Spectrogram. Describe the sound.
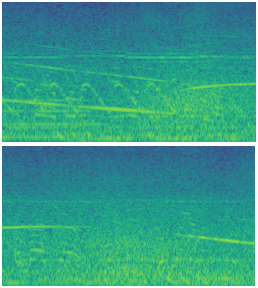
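Sirens from a column of fire engines with flashing lights driving along a road. Several overlapping wailing tones sweep up and down at once over a dense, steady rumble that stays loud and unbroken throughout.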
